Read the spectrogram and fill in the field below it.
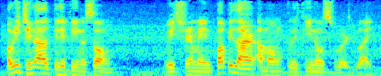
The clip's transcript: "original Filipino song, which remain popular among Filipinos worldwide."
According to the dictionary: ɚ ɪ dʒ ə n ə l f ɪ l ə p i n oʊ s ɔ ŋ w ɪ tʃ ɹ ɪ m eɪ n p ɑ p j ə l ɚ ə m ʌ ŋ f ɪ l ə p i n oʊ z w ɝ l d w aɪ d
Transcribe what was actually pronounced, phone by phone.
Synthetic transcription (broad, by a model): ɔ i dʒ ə n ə l p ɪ l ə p i n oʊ s ɔ ŋ w ɪ tʃ ɹ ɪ m eɪ n p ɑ p j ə l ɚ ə m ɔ ŋ p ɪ l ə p i n oʊ s w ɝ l d w aɪ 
